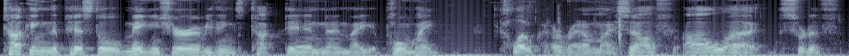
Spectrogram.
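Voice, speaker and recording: A man's voice: medium pitch, flat delivery, moderate pace, slight background noise. A man playing a tabletop game, thinking aloud as he plans his character's moves over an online call. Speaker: player. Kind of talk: casual tabletop game play.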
